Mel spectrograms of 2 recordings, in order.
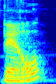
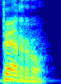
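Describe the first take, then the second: First: The r is said as a French throat sound. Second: The r is rolled with the tongue tip. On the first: "If I do it with a French accent" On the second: "with a more Spanish accent"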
